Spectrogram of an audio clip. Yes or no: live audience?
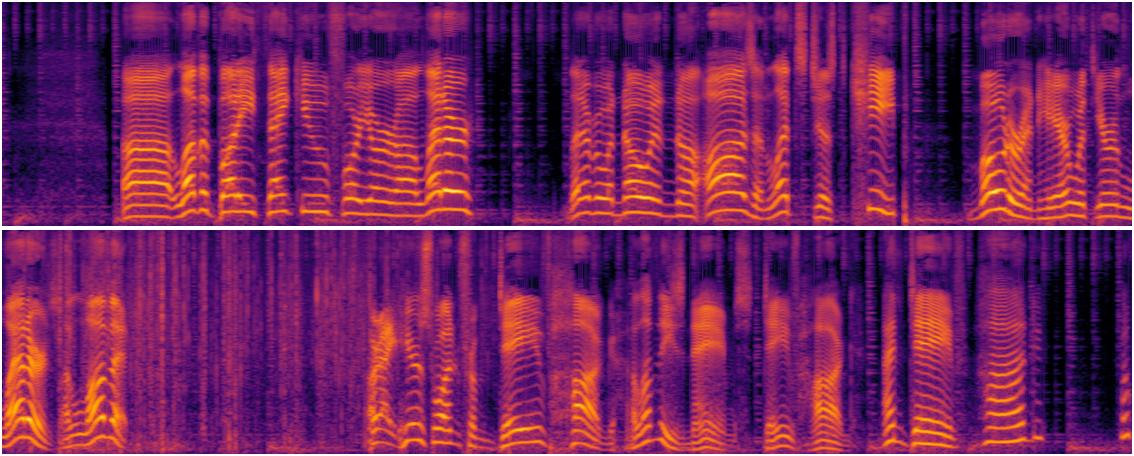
no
